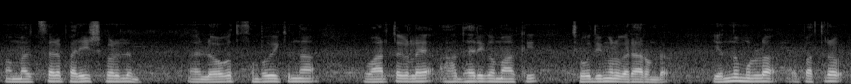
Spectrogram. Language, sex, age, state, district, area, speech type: Malayalam, male, 30-45, Kerala, Thiruvananthapuram, rural, spontaneous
